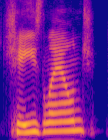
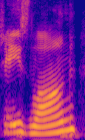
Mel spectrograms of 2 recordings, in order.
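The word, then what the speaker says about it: Chaise Longue: The song is called, it reads Chaise Lounge, like the part of a couch, but it's pronounced Chaise Long.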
